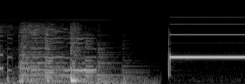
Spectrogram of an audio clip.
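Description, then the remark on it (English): A trailing bit of voice or music fades out, then a loud, steady electronic answering-machine beep sounds alone and holds for about a second, as if signaling to start recording. “talk to this machine, leave a message that you mean.”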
